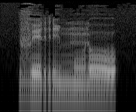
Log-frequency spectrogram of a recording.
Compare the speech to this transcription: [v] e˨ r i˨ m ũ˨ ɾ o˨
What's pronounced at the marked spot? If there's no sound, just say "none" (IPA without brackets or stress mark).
v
